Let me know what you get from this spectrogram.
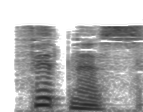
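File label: "fitness", American English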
